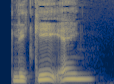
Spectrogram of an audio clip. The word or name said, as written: LEGERINGEN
